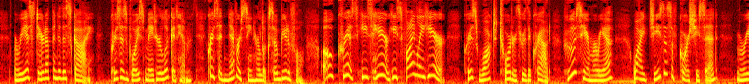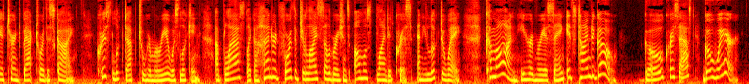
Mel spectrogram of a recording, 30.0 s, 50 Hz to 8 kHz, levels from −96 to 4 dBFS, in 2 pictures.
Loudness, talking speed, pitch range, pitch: -20 LUFS, 180 wpm, 190-275 Hz, 225 Hz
